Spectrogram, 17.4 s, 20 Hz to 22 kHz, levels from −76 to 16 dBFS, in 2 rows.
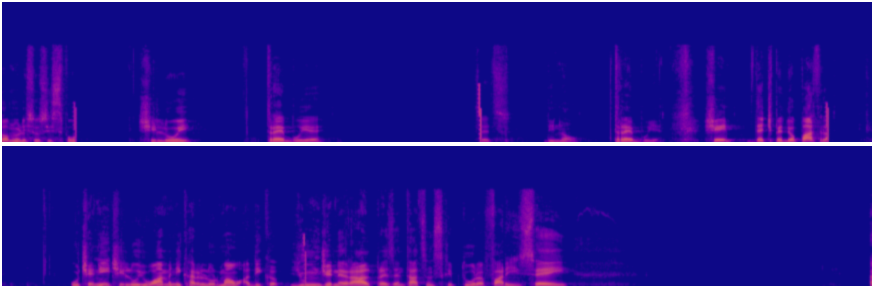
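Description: Short glitches of about 45 ms break into the speech at 0.70, 4.74, 8.22 and 11.69 s. They come from damaged data in the compressed stream: the decoder misreads corrupted frames, loses sync and searches for the next valid frame header.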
